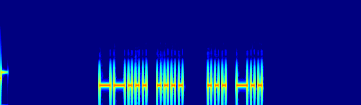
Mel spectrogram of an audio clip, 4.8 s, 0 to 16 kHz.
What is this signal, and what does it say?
Morse code, heard as a keyed tone, about 25 wpm, 700 Hz. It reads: 7H SD
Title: Winter Field Day Exchanges Encore 25wpm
